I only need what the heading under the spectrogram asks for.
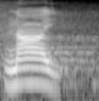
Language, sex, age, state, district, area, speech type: Tamil, female, 30-45, Tamil Nadu, Tiruvannamalai, urban, read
